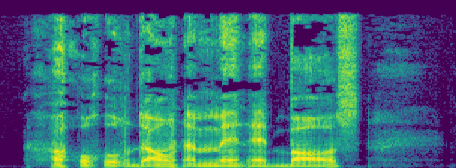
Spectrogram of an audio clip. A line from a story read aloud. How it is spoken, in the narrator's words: Claver said, chuckling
